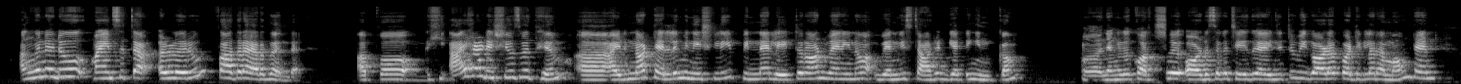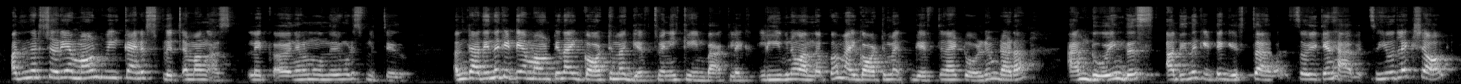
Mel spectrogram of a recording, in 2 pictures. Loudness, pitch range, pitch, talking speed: -15 LUFS, 220-285 Hz, 245 Hz, 195 wpm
